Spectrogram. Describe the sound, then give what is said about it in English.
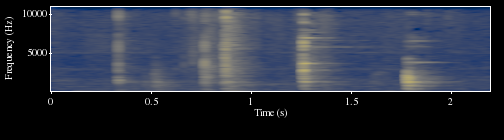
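A knife chops garlic on a cutting board: four or five sharp, crisp knocks at an uneven pace, moderately loud, with a faint background hiss and no talking. “So I kind of want to get the garlic a little bit squared away and then I'll slice up the onions too while I'm here at the cutting board. Crunch, crunch, crunch.”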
